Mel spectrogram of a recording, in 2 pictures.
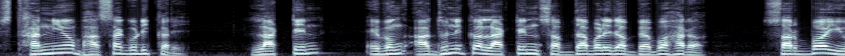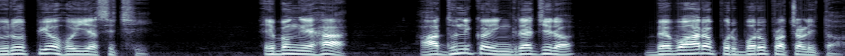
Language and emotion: Odia, neutral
